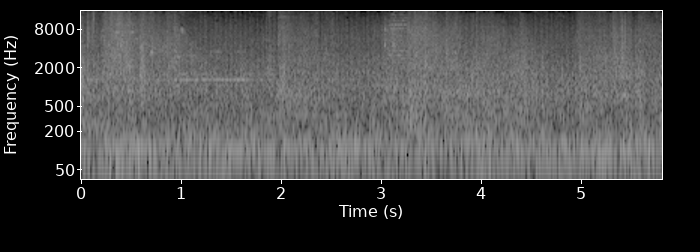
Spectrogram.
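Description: A car engine roars.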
